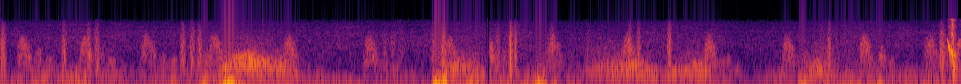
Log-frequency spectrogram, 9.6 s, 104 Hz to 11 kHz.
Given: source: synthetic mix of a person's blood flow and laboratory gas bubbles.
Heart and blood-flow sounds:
Doppler ultrasound of blood flow; subclavian vein
9.46-9.62 s: bubbles
From the record:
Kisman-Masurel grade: 213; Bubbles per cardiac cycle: several, 3 to 8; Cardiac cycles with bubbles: 1 to 10%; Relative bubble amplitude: loud (0.450 to 0.775); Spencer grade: 1 (occasional bubble signal discernible with the cardiac motion signal, with majority of cardiac periods free of bubbles); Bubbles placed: anywhere in the cardiac cycle

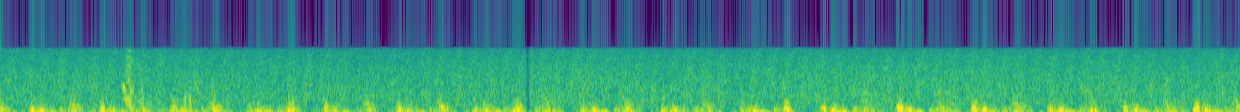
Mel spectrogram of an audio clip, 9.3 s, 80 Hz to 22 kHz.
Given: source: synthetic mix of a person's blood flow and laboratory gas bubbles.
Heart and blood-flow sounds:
Doppler ultrasound of blood flow; precordium
0.90-1.03 s: bubbles
1.35-1.47 s: bubbles
From the record:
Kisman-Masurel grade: 112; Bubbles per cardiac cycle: 1 to 2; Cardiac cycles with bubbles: 1 to 10%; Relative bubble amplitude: moderate (0.250 to 0.450); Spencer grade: 1 (occasional bubble signal discernible with the cardiac motion signal, with majority of cardiac periods free of bubbles); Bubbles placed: anywhere in the cardiac cycle

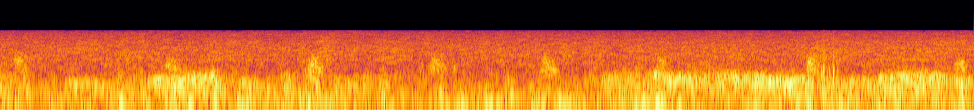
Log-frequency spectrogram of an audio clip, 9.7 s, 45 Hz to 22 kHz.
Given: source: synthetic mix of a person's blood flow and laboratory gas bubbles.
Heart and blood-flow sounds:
Doppler ultrasound of blood flow; subclavian vein
8.19-8.43 s: bubbles
From the record:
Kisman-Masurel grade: 112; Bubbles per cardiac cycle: 1 to 2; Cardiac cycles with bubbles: 1 to 10%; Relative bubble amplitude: moderate (0.250 to 0.450); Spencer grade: 1 (occasional bubble signal discernible with the cardiac motion signal, with majority of cardiac periods free of bubbles); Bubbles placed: anywhere in the cardiac cycle

